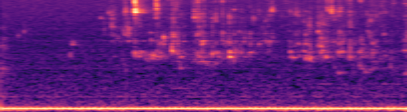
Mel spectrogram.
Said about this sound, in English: I'm about to pour up some more.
